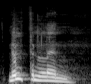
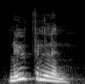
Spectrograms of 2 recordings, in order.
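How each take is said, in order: No difference in how they are said.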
